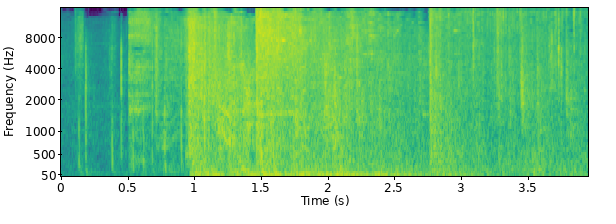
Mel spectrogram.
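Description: A car explodes with a loud blast.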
